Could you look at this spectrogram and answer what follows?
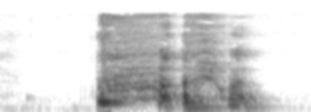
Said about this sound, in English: Sorry, I was coughing.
